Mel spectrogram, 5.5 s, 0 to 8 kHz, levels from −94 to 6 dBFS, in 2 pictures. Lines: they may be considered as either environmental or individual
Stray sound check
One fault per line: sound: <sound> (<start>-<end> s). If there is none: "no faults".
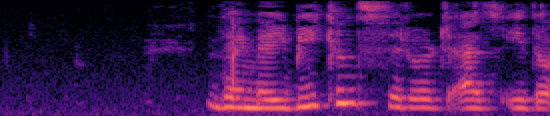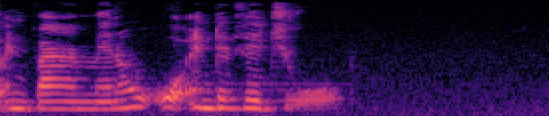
no faults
